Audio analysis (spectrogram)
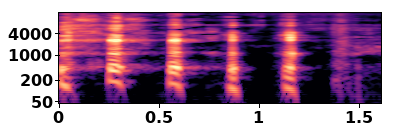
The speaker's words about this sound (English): No, I'm dangerous for my wife's cold because she's hacking up a lung here behind us. Oh, great. Yeah, she's had a great cough for several days.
